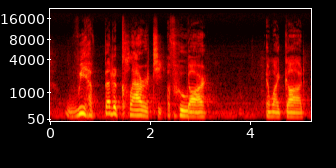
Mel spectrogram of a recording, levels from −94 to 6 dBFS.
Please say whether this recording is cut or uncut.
cut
